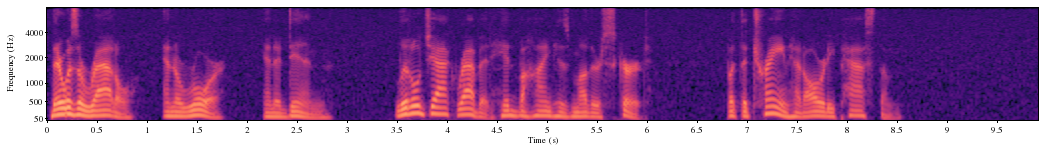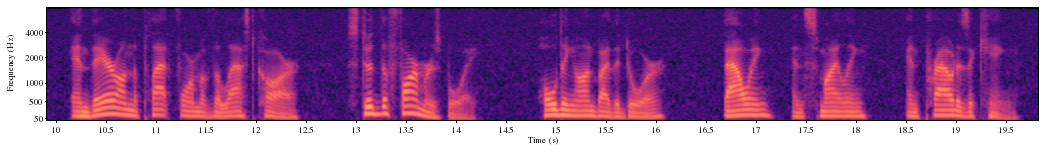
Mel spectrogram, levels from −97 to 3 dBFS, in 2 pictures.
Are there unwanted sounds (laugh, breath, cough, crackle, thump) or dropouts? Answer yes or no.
no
